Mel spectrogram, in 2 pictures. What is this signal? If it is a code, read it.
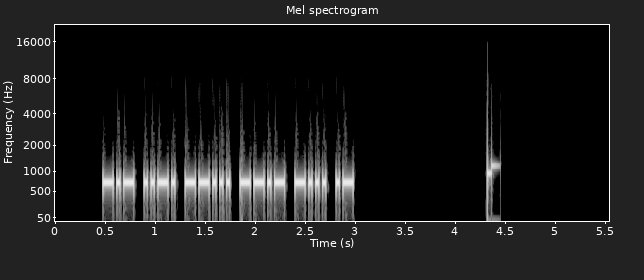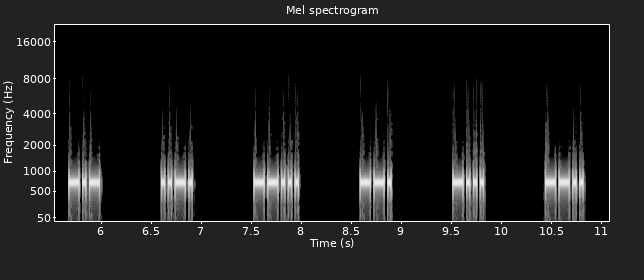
Morse code, heard as a keyed tone, about 34 wpm, spaced as for 18 wpm, 700 Hz. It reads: KF7QBA KF7GBZ
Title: USA Call Signs - 6 Characters - 6x Character Spacing - 35wpm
